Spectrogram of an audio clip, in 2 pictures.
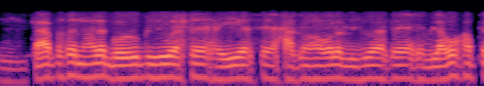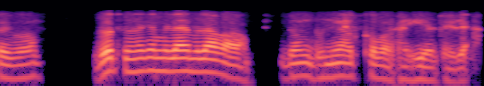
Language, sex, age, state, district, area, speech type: Assamese, male, 18-30, Assam, Dhemaji, rural, conversation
